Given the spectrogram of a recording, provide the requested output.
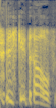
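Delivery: hoch aufschreiend, gespielt; mock cry out. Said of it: "schrie ich auf". (gespielter, hoher Aufschrei)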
